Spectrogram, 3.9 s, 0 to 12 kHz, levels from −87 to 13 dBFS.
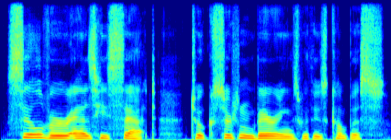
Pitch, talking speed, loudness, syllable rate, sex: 200 Hz, 155 wpm, -15 LUFS, 4.1 syllables/s, female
